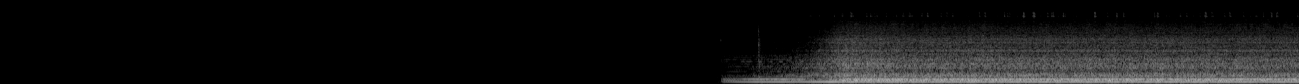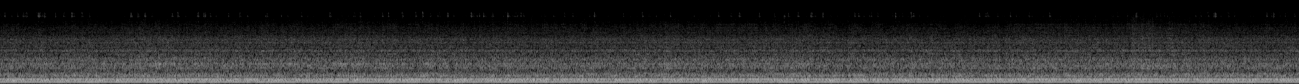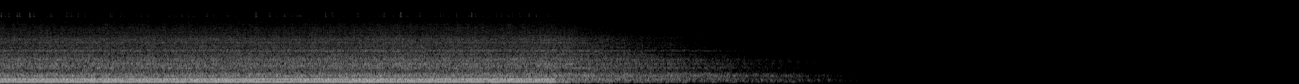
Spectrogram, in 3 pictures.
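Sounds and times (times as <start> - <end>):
exhaust fan humming: 7.2 - 33.8.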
